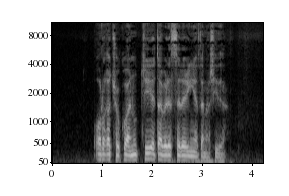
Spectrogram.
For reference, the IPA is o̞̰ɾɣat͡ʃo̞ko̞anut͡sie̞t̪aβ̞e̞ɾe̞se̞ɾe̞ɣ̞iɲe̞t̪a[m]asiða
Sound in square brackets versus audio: incorrect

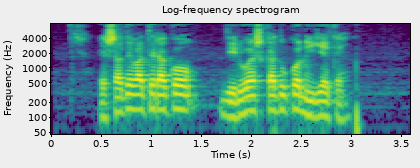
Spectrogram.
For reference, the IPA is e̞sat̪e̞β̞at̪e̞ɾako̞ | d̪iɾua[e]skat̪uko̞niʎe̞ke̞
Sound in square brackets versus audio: correct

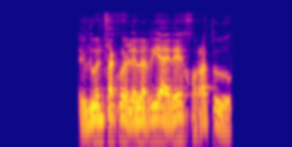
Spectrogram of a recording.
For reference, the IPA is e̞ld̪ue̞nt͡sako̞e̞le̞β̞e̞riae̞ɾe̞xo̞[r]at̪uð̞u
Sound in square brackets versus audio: correct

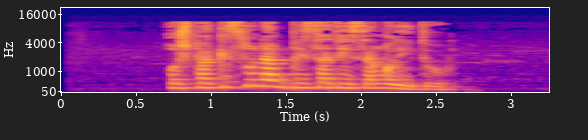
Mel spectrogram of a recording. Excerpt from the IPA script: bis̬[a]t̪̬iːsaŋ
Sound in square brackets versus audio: correct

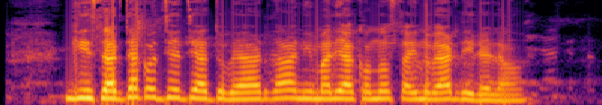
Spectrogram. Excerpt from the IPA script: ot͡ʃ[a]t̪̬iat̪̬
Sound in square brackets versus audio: incorrect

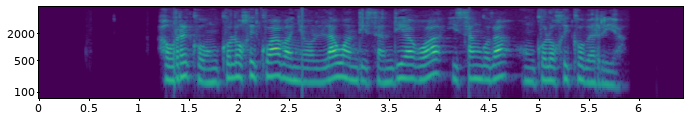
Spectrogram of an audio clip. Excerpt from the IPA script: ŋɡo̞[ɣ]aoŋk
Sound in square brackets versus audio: incorrect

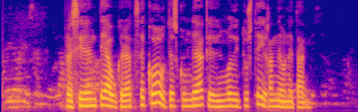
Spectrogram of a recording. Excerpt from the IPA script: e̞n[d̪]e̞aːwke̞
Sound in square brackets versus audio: incorrect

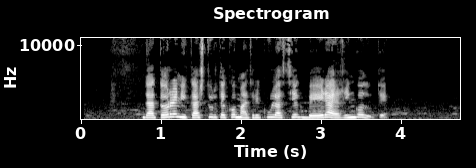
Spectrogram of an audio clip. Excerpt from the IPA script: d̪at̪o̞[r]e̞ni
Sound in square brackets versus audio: correct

